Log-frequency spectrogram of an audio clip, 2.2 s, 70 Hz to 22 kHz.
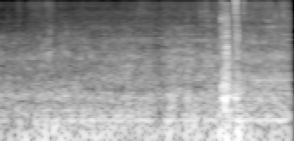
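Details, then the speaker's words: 1990 Toyota Starlet EP80 1.0 on a dewy morning, heard from outside the car: steady, even, smooth idle with no knocks or misses, engine judged still fairly smooth. "Untuk mesin ini masih cukup halus ng mesinnya masih lumayan halus nggih."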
